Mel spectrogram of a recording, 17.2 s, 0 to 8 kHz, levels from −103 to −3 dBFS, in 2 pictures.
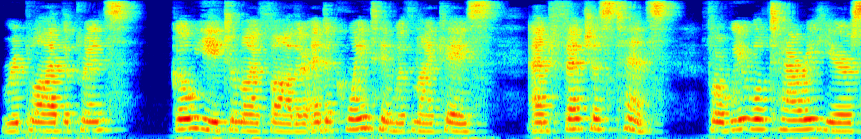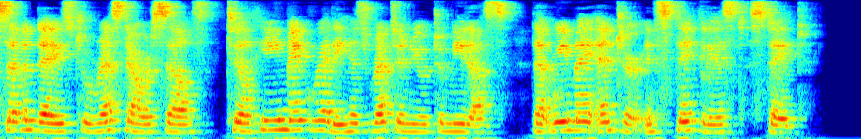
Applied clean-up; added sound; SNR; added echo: none; none; none; reverberation time 0.3 s.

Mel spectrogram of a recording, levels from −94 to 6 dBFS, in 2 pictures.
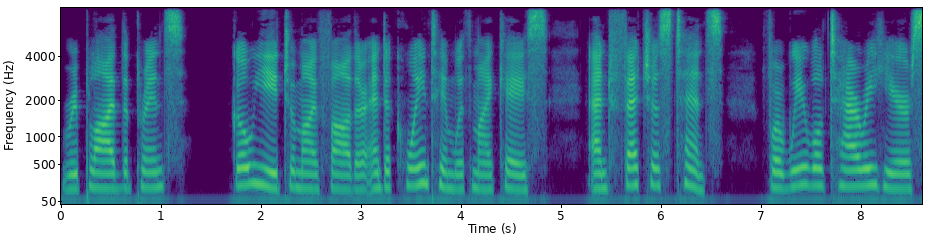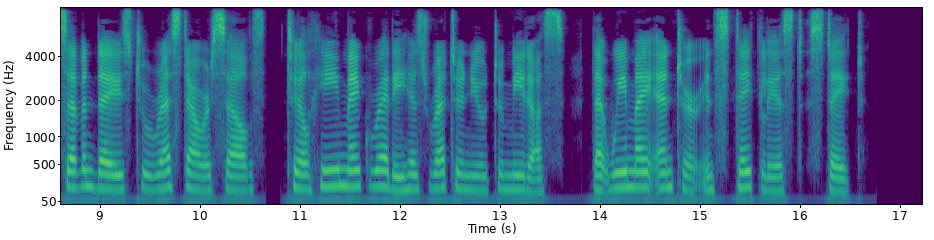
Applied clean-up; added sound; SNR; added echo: none; none; none; none.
